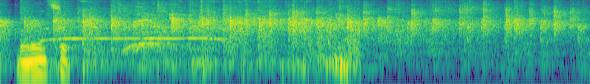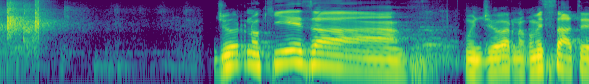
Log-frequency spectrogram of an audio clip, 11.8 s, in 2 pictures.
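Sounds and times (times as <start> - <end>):
audience applause welcoming the speaker: 0.0 - 6.4
speech: 0.2 - 1.0, 8.1 - 11.7.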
